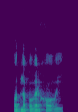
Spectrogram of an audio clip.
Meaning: single-storey
- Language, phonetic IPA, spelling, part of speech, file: Ukrainian, [ɔdnɔpɔʋerˈxɔʋei̯], одноповерховий, adjective, LL-Q8798 (ukr)-одноповерховий.wav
